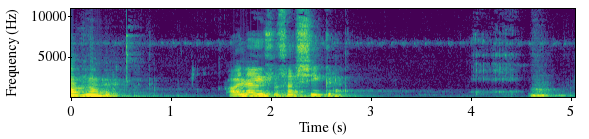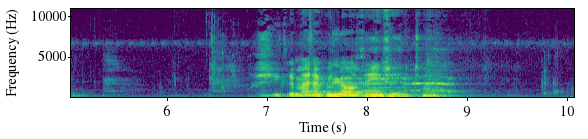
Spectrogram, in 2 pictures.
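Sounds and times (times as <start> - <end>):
person slurping coffee: 4.0 - 4.9.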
